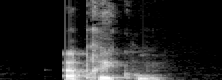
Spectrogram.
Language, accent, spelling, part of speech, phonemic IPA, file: French, France, après coup, adverb, /a.pʁɛ ku/, LL-Q150 (fra)-après coup.wav
- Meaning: after the fact, afterwards, looking back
